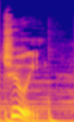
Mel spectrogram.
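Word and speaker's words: Tzuyu: looks like it's pronounced suyu believe me I've made that mistake myself as well but it turns out it's actually pronounced chewy so she was born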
